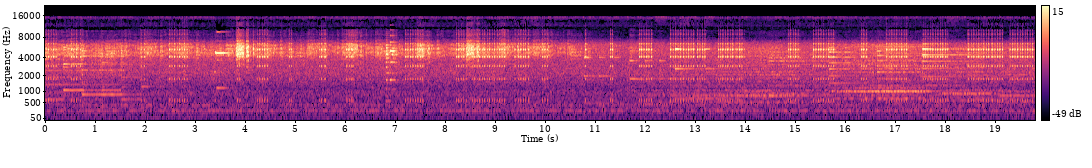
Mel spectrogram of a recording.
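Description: Short electronic blips chatter rapidly in quick bursts.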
